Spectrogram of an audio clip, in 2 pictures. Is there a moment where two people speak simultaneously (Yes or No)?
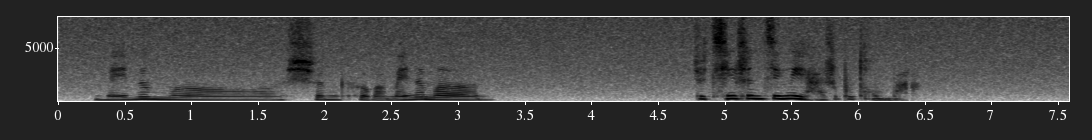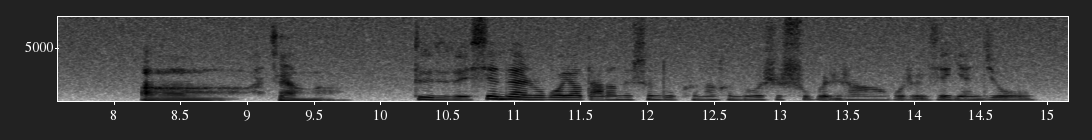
No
